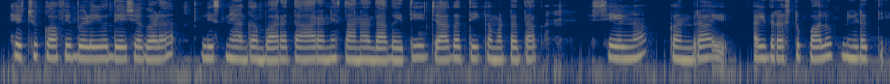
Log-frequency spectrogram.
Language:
Kannada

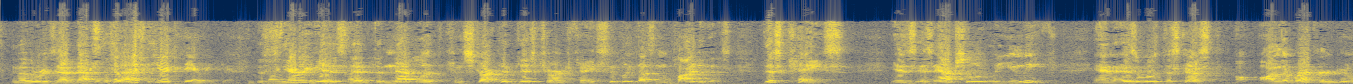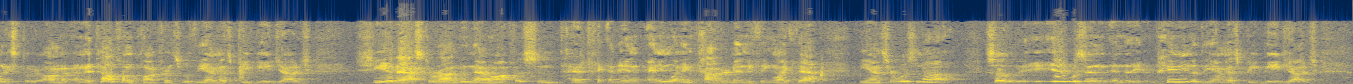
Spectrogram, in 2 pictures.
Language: English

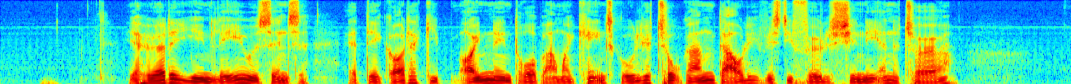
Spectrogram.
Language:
Danish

